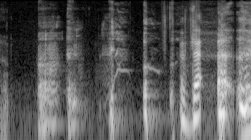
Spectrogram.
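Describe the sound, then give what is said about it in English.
A dry fit of coughing from a tickle in the back of the throat: about half a dozen rough hacks and throat-clearing bursts in an uneven rhythm, growing louder and more strained toward the end. “Have you ever had that thing in the back of your throat that makes you want to gag and cough all the time and it just won't go away?”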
